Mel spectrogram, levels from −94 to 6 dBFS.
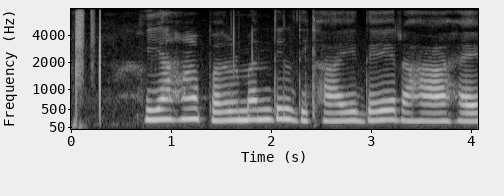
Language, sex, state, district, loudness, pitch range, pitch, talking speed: Hindi, female, Bihar, Kaimur, -23 LUFS, 210-245 Hz, 225 Hz, 105 wpm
